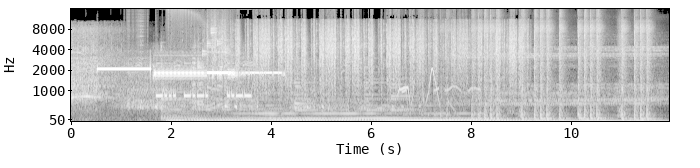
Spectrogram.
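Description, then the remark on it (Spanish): Dense, crackling applause for everyone who took part in Mujeres Poderosas builds over a mix of steady electronic tones and a low rumble, growing into loud, rapid clapping that fills the final seconds with no voices. “Aplausos para todos los que participaron en Mujeres Poderosas.”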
